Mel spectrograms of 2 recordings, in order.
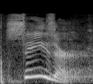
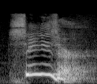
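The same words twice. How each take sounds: First: Caesar flung out high and sharp; emphatic answer. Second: Caesar again, higher and more scornful; stronger repeat. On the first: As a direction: hit Caesar high, like a verdict. Answering his own question. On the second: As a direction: hit Caesar higher still, with disdain. Repeats answer even stronger. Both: Acted.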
